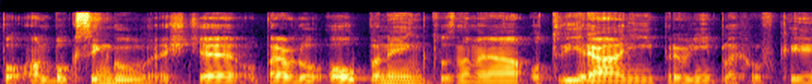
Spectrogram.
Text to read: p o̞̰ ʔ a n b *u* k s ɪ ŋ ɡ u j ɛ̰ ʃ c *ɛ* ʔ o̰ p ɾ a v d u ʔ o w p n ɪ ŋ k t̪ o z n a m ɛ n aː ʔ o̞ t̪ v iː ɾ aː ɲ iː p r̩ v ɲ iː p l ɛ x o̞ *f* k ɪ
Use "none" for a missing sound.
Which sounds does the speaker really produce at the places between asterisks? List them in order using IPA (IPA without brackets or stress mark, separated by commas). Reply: o, ɛ, f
